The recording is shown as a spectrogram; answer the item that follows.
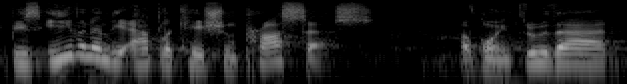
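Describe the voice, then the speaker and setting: A man's voice: on the high side, sing-song, moderate pace. A man on a conference panel reflecting on his own story, listing things in short phrases. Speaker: panel guest.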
